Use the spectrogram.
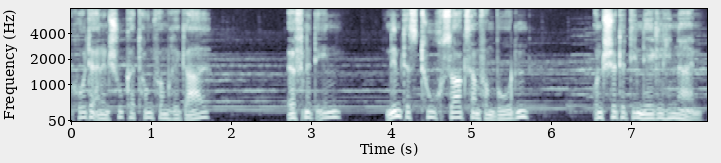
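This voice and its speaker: An actor playing a detached, meticulous narrator in a radio drama, sober and matter-of-fact. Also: male voice, mid-range voice, a little mellow, natural voice.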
